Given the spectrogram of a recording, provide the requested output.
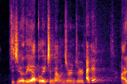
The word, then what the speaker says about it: Appalachian: Did you know the Appalachian Mountains are in Jersey? I did. I grew up. Did you say it wrong? I grew up in the It's Appalachin.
